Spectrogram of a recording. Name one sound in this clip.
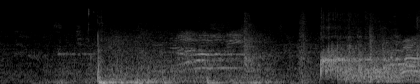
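A bowling ball thuds onto a lane and rolls down it.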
